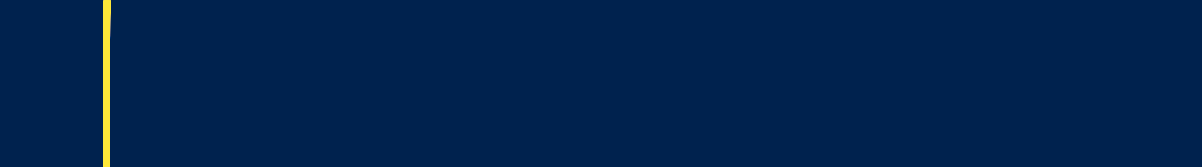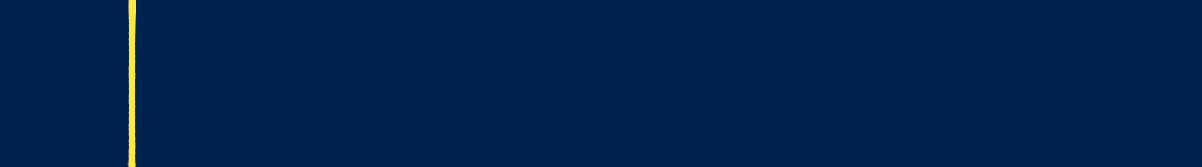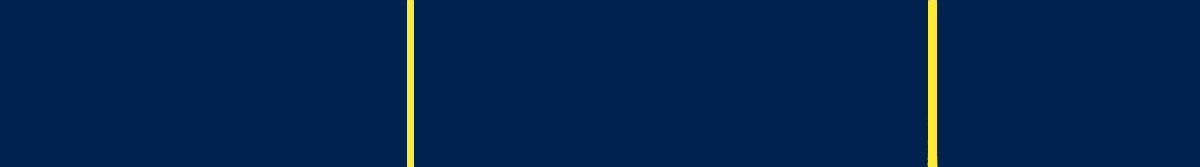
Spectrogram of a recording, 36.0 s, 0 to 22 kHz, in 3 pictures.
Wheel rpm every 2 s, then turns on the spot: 0, 0, 0, 0, 0, 0, 0, 0, 0, 0, 0, 0, 0, 0, 0, 0, 0, 0.
none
